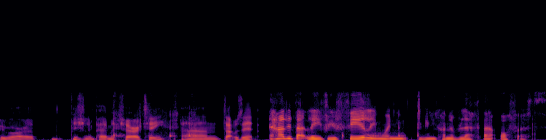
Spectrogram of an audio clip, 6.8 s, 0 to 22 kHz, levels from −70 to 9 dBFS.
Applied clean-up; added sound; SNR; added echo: neural diffusion model UNIVERSE++.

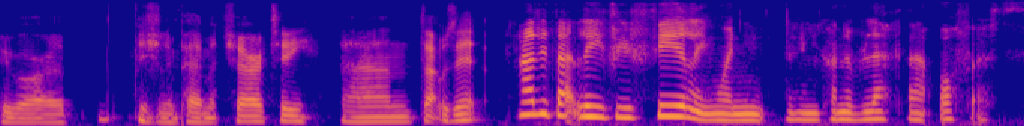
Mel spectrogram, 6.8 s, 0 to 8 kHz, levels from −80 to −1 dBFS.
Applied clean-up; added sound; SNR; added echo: neural mask model DeepFilterNet 3.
